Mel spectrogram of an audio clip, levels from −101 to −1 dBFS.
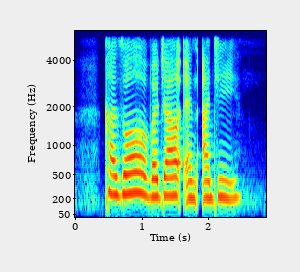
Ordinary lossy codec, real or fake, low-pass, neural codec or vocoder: none; real; 5.4 kHz; none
